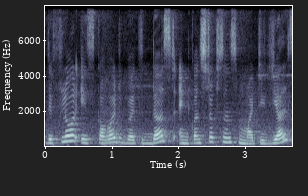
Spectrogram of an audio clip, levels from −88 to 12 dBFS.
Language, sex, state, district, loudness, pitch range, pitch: English, female, Telangana, Hyderabad, -16 LUFS, 195-245 Hz, 210 Hz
